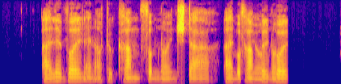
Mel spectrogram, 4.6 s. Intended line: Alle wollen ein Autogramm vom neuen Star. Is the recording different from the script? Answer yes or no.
yes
